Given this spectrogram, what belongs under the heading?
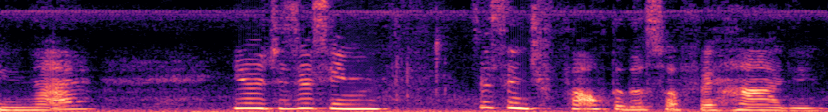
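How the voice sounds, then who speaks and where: Noticeable background noise behind a woman's high voice, swinging very widely in pitch at a moderate pace. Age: 30s. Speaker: holistic therapist and coach. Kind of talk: personal video monologue.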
